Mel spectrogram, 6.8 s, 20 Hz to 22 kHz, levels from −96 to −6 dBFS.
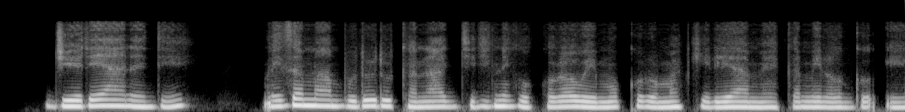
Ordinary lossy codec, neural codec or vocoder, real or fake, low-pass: none; codec, 16 kHz in and 24 kHz out, 0.9 kbps, LongCat-Audio-Codec, fine tuned four codebook decoder; fake; 10.8 kHz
